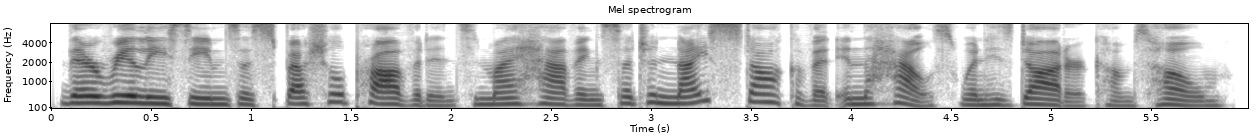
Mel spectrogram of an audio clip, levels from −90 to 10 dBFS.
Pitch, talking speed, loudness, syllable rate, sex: 195 Hz, 230 wpm, -20 LUFS, 5.7 syllables/s, female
